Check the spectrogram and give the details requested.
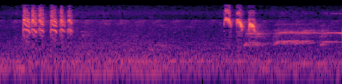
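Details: Bar-winged prinia heard as a master song for other birds: two quick clusters of high, rattling repeated notes, then a short descending burst followed by low, steady whistled tones.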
